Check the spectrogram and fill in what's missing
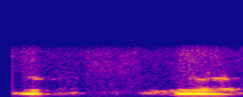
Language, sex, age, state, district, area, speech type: Tamil, male, 60+, Tamil Nadu, Madurai, rural, conversation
